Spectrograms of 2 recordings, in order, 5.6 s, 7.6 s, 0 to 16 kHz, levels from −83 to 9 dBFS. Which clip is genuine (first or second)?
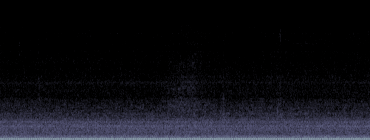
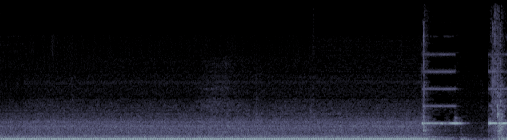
first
